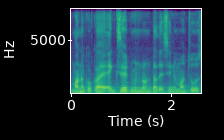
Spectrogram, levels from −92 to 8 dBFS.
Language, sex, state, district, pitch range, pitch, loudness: Telugu, male, Andhra Pradesh, Visakhapatnam, 145-155 Hz, 150 Hz, -17 LUFS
